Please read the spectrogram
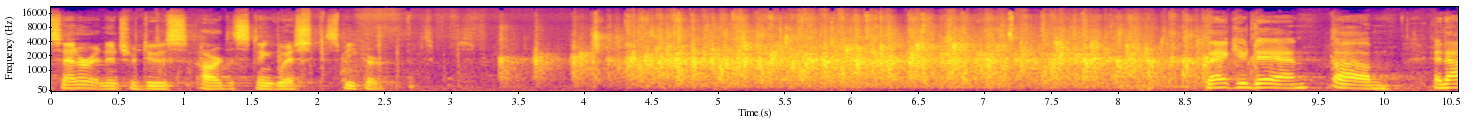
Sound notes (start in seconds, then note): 3.3 applause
